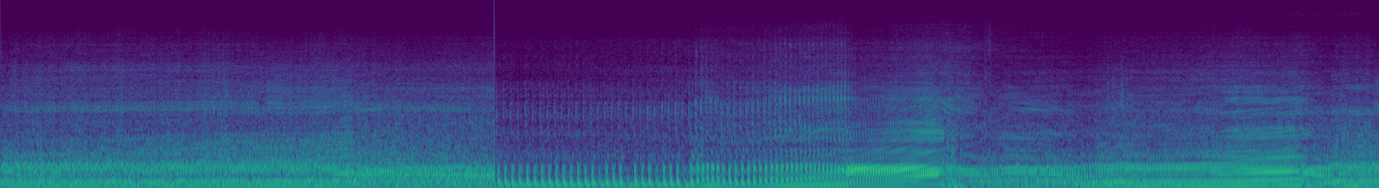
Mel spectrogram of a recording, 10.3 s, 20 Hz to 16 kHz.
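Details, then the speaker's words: 2011 Kawasaki KX250F single-cylinder, idling and blipping with strong power and a light quick tick from valves shimmed on the high side. Slight valve tap, but it runs well. "a she seems to run pretty good yeah this thing's got a ton of power for a 250 I'm I'm actually really impressed with it"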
